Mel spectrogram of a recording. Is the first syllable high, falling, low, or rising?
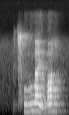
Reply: rising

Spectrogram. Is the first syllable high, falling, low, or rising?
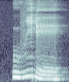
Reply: low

